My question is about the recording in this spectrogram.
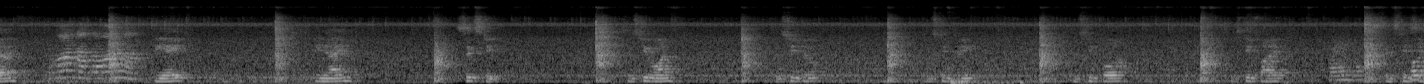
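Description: Wooden cricket bat repeatedly striking a ball hung on a rope, a sharp knock about every second in a continuous hitting drill.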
